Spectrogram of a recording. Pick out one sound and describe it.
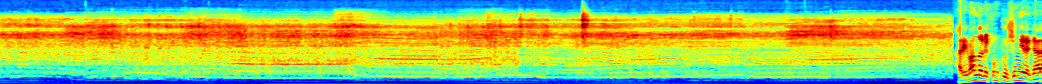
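A racing car engine whines and revs from a small phone speaker.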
